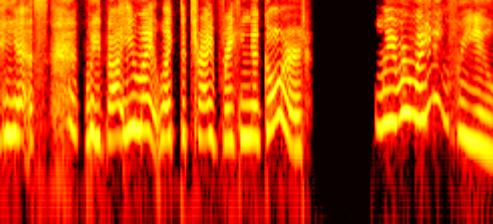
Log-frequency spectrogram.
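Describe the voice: A woman's cartoonish character voice, squeaky and extremely high in pitch, at a moderate pace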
